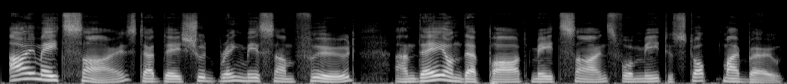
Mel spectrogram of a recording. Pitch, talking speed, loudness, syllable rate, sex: 145 Hz, 175 wpm, -17 LUFS, 3.2 syllables/s, male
